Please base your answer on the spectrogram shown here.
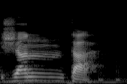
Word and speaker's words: jantar: So it's not jantar, it's more like jantar. So there's a little n at the end.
